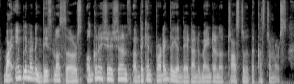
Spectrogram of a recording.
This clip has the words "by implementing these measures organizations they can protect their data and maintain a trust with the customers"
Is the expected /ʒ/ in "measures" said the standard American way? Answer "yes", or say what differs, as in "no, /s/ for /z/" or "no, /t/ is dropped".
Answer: no, /s/ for /ʒ/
